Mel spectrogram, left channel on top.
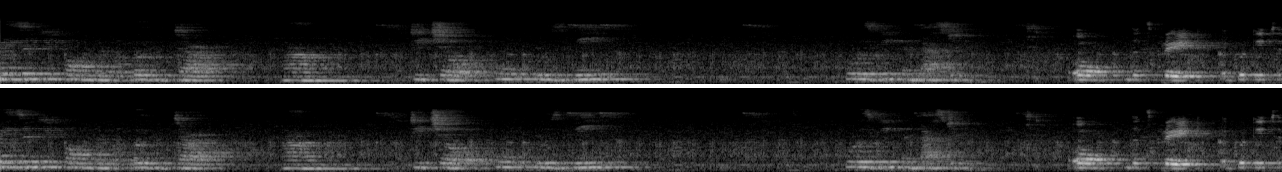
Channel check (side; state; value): both; normal; correlation 0.74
